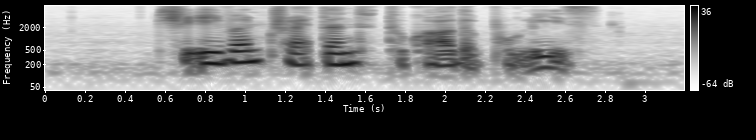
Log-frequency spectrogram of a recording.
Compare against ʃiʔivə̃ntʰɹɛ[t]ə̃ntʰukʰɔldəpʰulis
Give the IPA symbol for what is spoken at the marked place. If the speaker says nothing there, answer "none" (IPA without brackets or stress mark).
t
